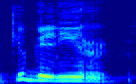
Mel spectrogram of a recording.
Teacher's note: в слове кёгле выпадает гласное е, да, и получится кёглир.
